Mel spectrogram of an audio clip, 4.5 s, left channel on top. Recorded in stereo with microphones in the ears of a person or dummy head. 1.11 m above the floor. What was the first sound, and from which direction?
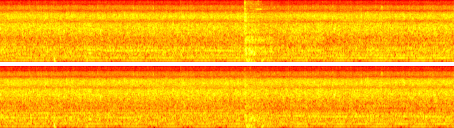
Running water, centre (ahead or behind).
